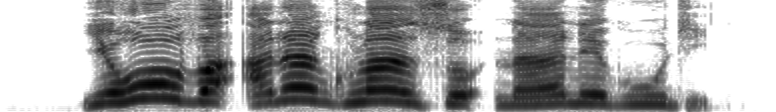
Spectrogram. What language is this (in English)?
Nyanja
